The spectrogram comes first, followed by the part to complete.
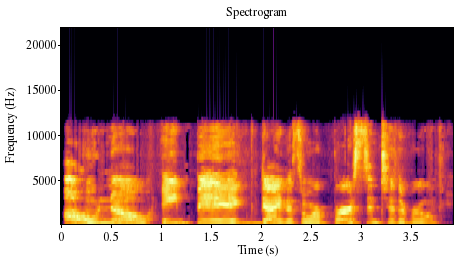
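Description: A woman in her thirties reading a picture book aloud to children, with expressive, deliberate, emphatic phrasing. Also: high-pitched. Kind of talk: children's read-aloud storytelling.

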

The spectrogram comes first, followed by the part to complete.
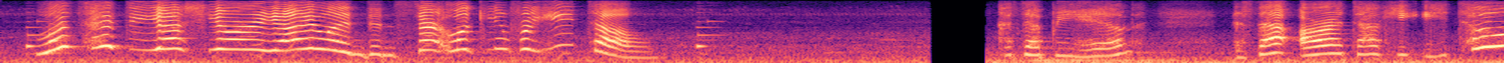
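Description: Video game fairy sidekick: childlike, squeaky, extremely high, bold and excitable. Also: female voice, heavy background noise, full character voice. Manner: excitable, refers to self in third person. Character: tiny floating fairy companion girl, chirpy, bold, childish. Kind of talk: video game character dialogue.

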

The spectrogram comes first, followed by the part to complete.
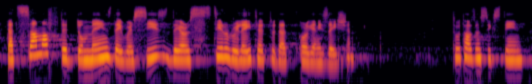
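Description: A woman giving a conference keynote on a large dark stage, talking in a loose conversational way with fillers and restarts. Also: on the high side, clear, resonant tone. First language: not Hebrew. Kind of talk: conference talk. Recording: hall reverb from a large stage.

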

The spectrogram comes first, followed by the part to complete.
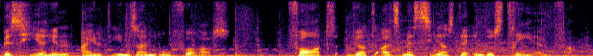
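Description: A man's voice: a little high, animated, a little slow. A man reading scripted documentary narration as a narrator. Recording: music under the voice. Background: background music.

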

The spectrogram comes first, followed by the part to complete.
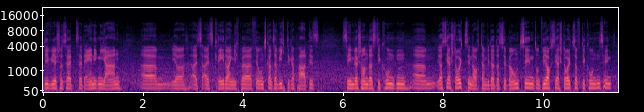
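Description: A man's voice: mid-range voice, level tone, fairly quick, a little hiss or hum. A man speaking hesitantly into a handheld mic, searching for words with many fillers. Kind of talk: event interview.

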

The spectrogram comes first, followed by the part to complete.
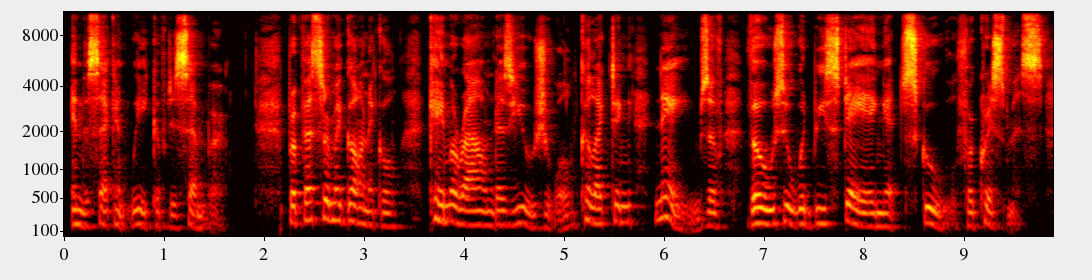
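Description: A woman in her sixties reading a children's novel aloud with theatrical, expressive, deliberate phrasing, recorded at home. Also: deep voice. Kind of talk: dramatic audiobook-style narration of a children's novel. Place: small bedroom at home.

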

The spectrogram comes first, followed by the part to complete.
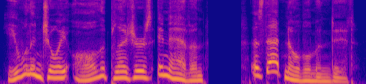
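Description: A man voicing a gentle middle-aged saint in a cartoon, who explains things patiently. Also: fairly high pitch, huge pitch swings, normal speed, slightly rough, dry recording, heavily acted. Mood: reassuring. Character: calm, gentle middle-aged male saint at heaven's gate.

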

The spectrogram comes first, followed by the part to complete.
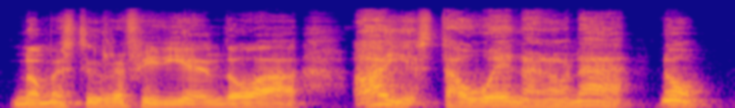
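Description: A man's voice: medium pitch, normal speed. An older man hosting a podcast, talking with enthusiasm and stammering restarts in a small studio. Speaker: podcast host and writer. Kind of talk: casual podcast conversation. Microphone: studio mic on stand.

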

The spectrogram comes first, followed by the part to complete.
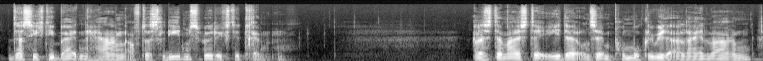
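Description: A man's voice: deep voice, a little mellow, no room sound. A man narrating a children's radio play in storytelling style.

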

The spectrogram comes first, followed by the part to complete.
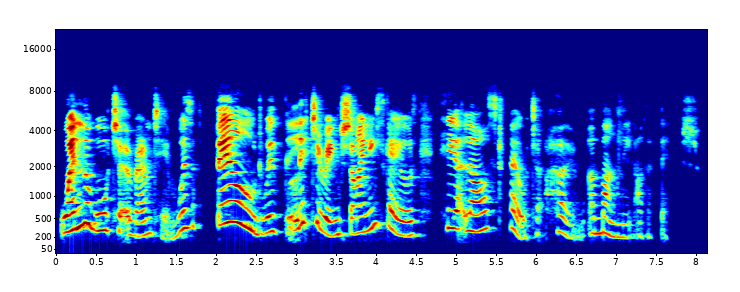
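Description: A woman's voice: high voice, a little slow, few pauses, highs cut off. A woman, a primary teacher reading and chatting expressively to young children. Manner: expressive, addressing children with questions.

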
